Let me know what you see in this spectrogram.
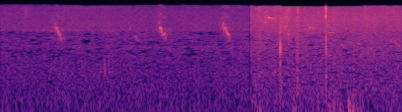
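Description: Quiet outdoor background with three short falling bird chirps in the first half. About two-thirds through it turns louder and rougher, with a few sharp clicks and a low thump.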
